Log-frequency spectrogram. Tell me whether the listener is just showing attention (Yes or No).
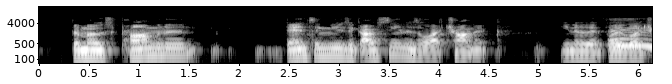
Yes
